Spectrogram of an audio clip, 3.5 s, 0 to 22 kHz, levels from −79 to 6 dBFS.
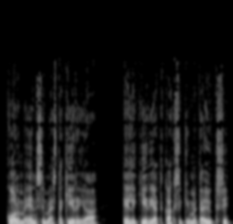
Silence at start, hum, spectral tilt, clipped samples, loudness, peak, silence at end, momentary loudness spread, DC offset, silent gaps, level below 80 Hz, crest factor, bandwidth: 0.1 s; none; -6 dB/octave; under 0.1%; -21 LUFS; -2 dBFS; 0.05 s; 6 LU; under 0.1%; 1.81-1.85 s; -38 dBFS; 18 dB; 16 kHz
